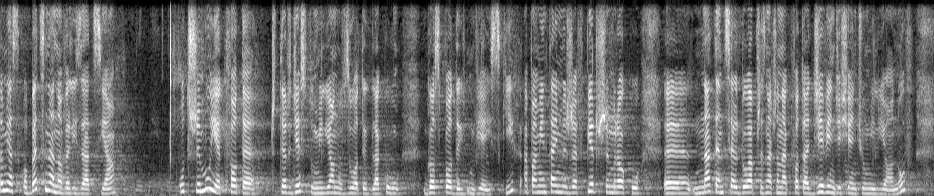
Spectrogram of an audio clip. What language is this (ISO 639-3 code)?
pol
